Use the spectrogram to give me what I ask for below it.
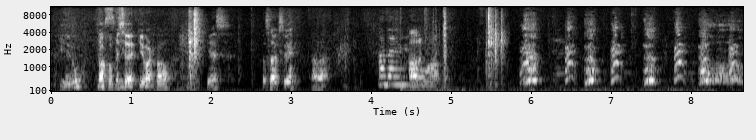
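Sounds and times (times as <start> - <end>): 
speech: 0.1 - 5.0
large dogs barking deeply: 5.8 - 8.6.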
